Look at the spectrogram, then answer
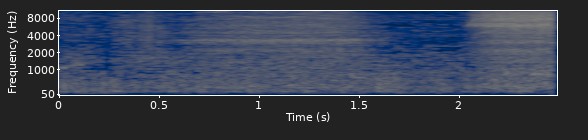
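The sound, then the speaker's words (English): Heavy, raspy breathing, a rough continuous rush of air that turns into a sharper, hissing breath near the end. No one speaks. “So much breathing.”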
